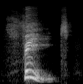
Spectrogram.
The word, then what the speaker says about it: feet: fit fit whereas for feet it's a long english vowel sound now the big difficulty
